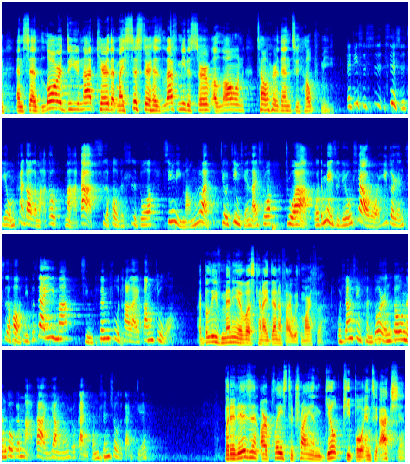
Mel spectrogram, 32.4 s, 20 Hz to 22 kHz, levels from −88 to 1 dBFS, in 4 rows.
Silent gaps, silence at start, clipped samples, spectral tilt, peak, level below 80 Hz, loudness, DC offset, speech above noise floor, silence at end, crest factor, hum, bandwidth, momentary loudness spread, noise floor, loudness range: none; 0 s; under 0.1%; -5 dB/octave; 0 dBFS; -58 dBFS; -15 LUFS; under 0.1%; 47 dB; 0 s; 16 dB; none; 12.5 kHz; 15 LU; -63 dBFS; 9 LU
